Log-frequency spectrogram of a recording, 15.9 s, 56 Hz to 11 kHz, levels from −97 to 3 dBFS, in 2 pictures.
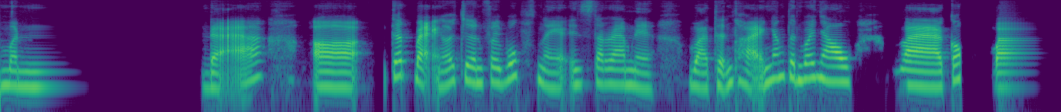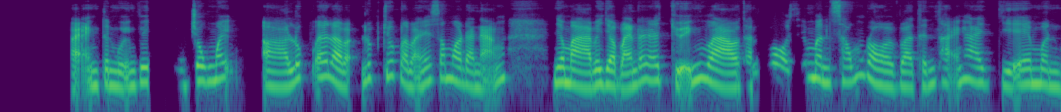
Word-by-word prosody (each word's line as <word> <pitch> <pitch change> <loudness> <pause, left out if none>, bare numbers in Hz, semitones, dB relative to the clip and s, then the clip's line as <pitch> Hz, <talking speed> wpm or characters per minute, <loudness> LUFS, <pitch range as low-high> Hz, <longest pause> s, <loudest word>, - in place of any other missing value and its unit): mình 185 -2 -4 1.0
đã, - - 0 0.3
ờ, 185 -1 +5 0.2
kết 305 0 +1
bạn 235 -5 +4
ở 215 - -1
trên 235 -2 -1
Facebook 230 +5 -1
nè, 185 -7 -4
Instagram 210 0 -2
nè 175 -3 -4 0.2
và 175 - 0
thỉnh 215 - -2
thoảng 225 -1 +1
nhắn 280 +3 0
tin 280 -3 +1
với 275 +1 +2
nhau. 235 -3 +6 0.3
Và 195 -3 +7
có 250 +8 +2 0.2
bạn 180 0 +1 0.7
bạn 195 - 0
tình 205 -1 -2
nguyện 185 +1 -2
viên 230 0 0 0.2
cùng 200 - -17
chung 245 +3 0
ấy, 270 - -2 0.2
à, 185 -1 0
lúc 265 +7 -1
ấy 300 - 0
là - - +5
bạn - - -2
lúc 270 +2 -6
trước 305 -2 -5
là 205 - 0
bạn - - -2
ấy 230 - -3
sống 275 0 -3
ở 235 - +3
Đà 195 - -2
Nẵng, 235 +9 -2 0.4
nhưng 230 0 +2
mà 185 -4 +4
bây 205 - +2
giờ 200 -2 +3
bạn 170 +1 +2
đó 240 - -1
đã 250 0 0
chuyển 260 +5 +1
vào 180 -7 +5
thành 185 0 -8
phố 280 - -4
Hồ - - -1
Chí - - -21
Minh 255 -4 +1
sống 230 +7 -5
rồi, 210 -8 0
và 185 0 -2
thỉnh 190 +3 -7
thoảng 235 - -6
hai 240 -4 -2
chị 190 -3 -4
em 215 0 -1
mình 195 -4 -3
215 Hz, 245 wpm, -24 LUFS, 185-245 Hz, 1.0 s, Và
